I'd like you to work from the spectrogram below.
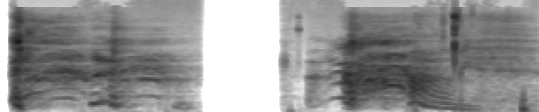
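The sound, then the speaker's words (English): Coughing in two harsh bursts, several coughs with some throat-clearing, separated by a short silence and fairly loud. “coughing brought to you by Pfizer.”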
